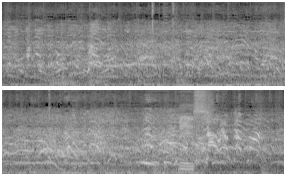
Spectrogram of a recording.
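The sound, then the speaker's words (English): A dense crowd of many voices shouts and chatters continuously, a loud overlapping babble of yelling that swells slightly near the end with a few sharper cries. “Listening is worse than watching because you hear everyone yelling in the background.”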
